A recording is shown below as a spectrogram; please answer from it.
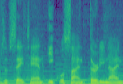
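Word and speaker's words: seitan: Yes, it's pronounced Satan. And no, it's not evil.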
